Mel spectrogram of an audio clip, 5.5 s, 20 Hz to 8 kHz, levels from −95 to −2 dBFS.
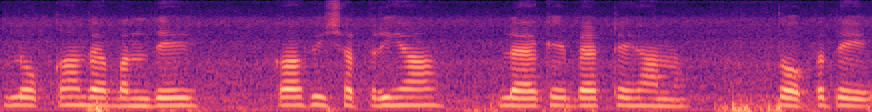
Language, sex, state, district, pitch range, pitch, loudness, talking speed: Punjabi, female, Punjab, Fazilka, 200-210 Hz, 205 Hz, -18 LUFS, 120 wpm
